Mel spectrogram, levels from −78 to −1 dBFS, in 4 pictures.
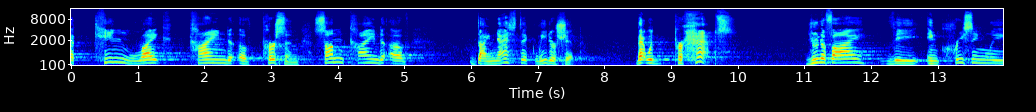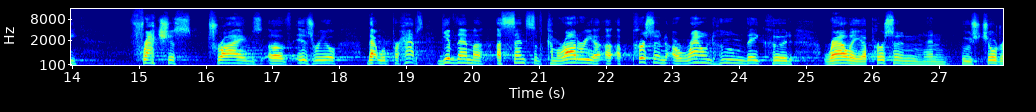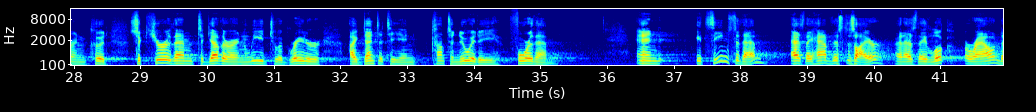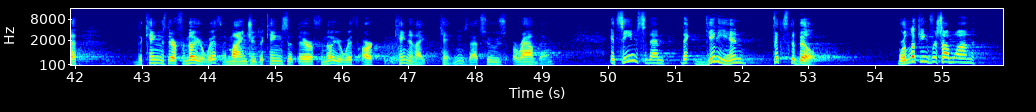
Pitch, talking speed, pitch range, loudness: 185 Hz, 115 wpm, 155-215 Hz, -29 LUFS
